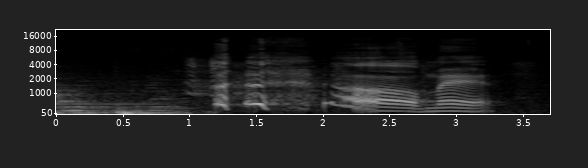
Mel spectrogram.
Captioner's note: laughter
